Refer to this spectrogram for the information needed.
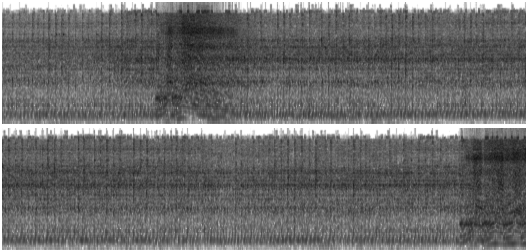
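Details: Customer's Stihl chainsaw after reassembly, original Bosch spark plug, started from full choke; steady even idle, then two clean revs dropping back to stable idle; idle a little high but otherwise healthy, little carb adjustment needed.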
